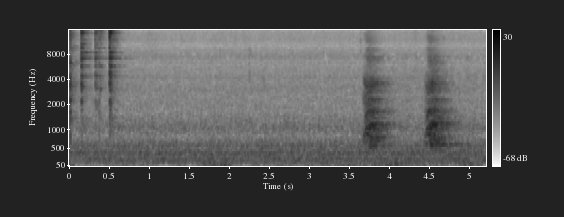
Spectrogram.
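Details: Simba, a Labrador Retriever, unwell and refusing food all day though accepting vanilla ice cream, perhaps with an upset stomach, gives two short barks about a second apart near the end, after a few sharp clicks at the start.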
